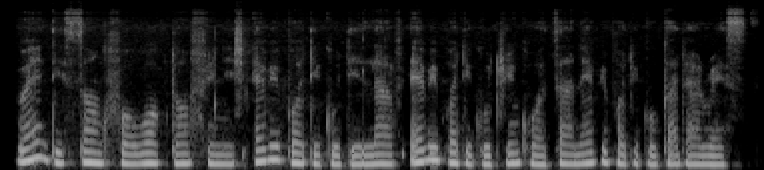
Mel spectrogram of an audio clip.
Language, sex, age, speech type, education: Nigerian Pidgin, female, 15-29, spontaneous, tertiary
